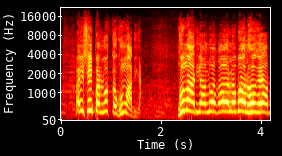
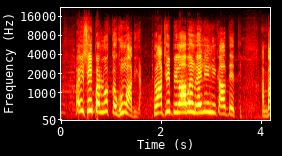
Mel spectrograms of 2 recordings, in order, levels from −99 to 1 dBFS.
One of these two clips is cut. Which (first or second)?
second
